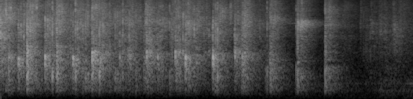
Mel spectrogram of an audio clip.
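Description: Small audience clapping, a quick irregular patter of hand claps that stops about three seconds in.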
